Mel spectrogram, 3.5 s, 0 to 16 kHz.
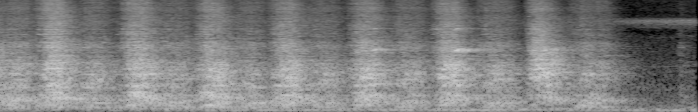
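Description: Rhythmic back-and-forth rasping of a saw cutting through a fiberglass hood of a 1955 Wheel Horse Senior garden tractor, about eight close, even strokes, then it stops.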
